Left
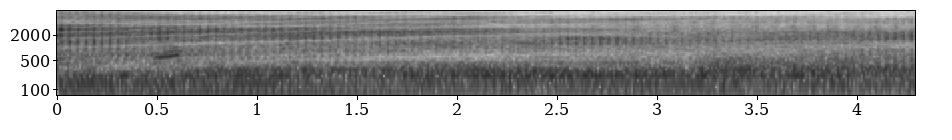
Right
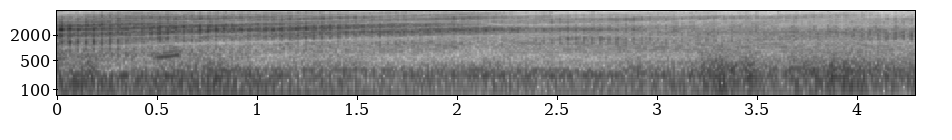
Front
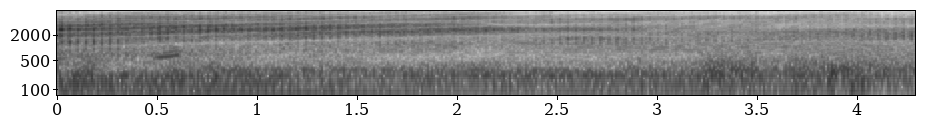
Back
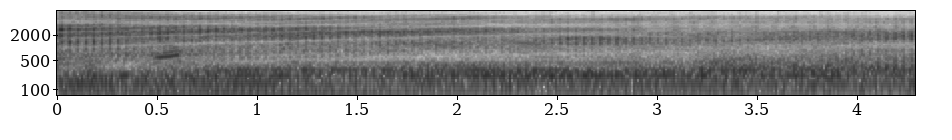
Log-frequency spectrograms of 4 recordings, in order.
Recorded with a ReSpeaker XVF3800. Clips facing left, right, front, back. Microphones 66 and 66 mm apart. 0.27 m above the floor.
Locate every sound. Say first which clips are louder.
0.0 s a helicopter: left 2 dB, back 1 dB; 130° left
